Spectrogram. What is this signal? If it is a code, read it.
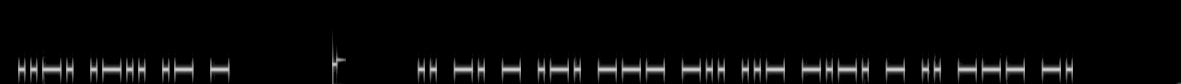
Morse code, heard as a keyed tone, about 20 wpm, 700 Hz. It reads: FLAT INTRODUCTION
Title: Sentences from Top 1000 Words - New Word Drill - 20wpm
